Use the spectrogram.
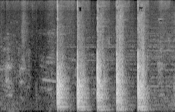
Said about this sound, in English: All four of you hear a gentle knock at the door.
